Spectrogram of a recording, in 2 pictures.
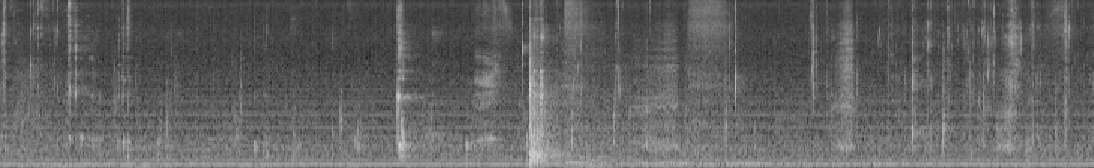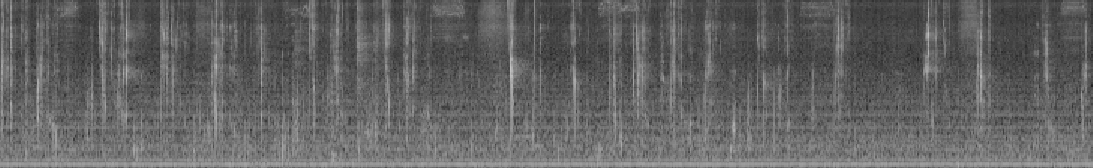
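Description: Close-miked eating of steamed chicken momos and noodles: chewing and biting with many short wet mouth clicks and smacks, a few louder ones about seven seconds in, over a steady low hum.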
